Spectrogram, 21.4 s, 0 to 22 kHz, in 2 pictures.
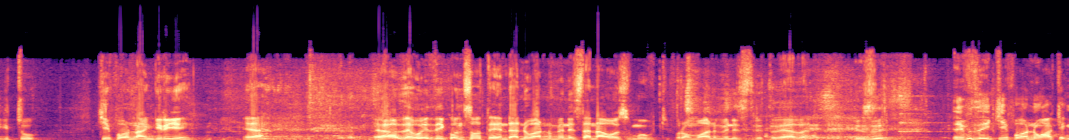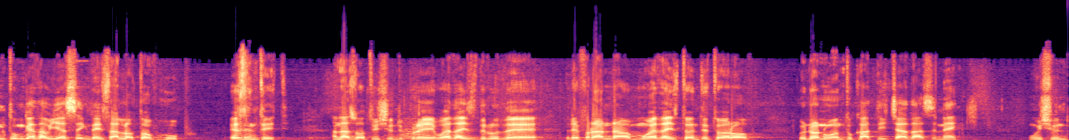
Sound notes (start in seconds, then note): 2.0 laughter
